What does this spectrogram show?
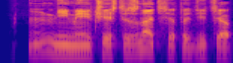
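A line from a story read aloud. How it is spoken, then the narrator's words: Grumbling mutter. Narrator (Russian): пробурчал Кензи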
